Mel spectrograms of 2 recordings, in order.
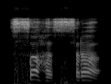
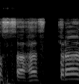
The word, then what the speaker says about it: सहस्र: सहस्र। अब इसको सहस्त्र नहीं बोलेंगे, त्र बोलते हैं ना कई बार, त्र, तो त्र नहीं है, ये सहस्र, स्र होता है ये।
